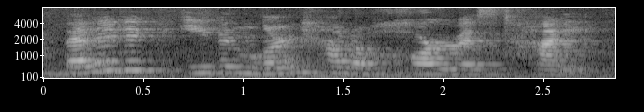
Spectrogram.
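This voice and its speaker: A woman's voice: high voice, lively intonation, normal speed. A woman teaching through an interactive storybook read-aloud, encouraging and often putting questions to her young listeners. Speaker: student teacher reading aloud to a class. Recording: roomy, distant microphone, clear background noise.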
